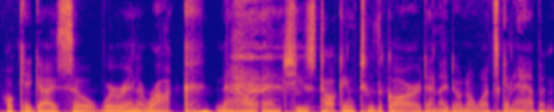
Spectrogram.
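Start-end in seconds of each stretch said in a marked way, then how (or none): 0.1-1.9 mumbled aside on the mic. Retelling how a man on mic had to address the guys, muttering quietly. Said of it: "he has to mutter a thing about".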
